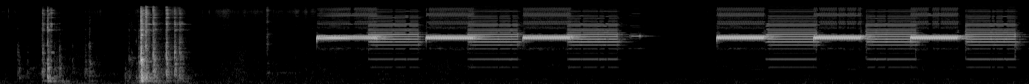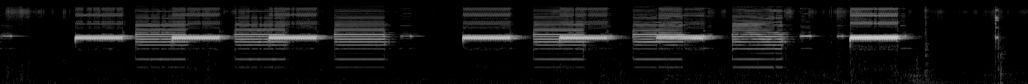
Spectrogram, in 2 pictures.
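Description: FCI fire alarm system sounding after an MS2 pull station is pulled: a loud, piercing electronic horn in repeated rhythmic pulse groups, preceded by a sharp mechanical clunk, with brief pauses between bursts.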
